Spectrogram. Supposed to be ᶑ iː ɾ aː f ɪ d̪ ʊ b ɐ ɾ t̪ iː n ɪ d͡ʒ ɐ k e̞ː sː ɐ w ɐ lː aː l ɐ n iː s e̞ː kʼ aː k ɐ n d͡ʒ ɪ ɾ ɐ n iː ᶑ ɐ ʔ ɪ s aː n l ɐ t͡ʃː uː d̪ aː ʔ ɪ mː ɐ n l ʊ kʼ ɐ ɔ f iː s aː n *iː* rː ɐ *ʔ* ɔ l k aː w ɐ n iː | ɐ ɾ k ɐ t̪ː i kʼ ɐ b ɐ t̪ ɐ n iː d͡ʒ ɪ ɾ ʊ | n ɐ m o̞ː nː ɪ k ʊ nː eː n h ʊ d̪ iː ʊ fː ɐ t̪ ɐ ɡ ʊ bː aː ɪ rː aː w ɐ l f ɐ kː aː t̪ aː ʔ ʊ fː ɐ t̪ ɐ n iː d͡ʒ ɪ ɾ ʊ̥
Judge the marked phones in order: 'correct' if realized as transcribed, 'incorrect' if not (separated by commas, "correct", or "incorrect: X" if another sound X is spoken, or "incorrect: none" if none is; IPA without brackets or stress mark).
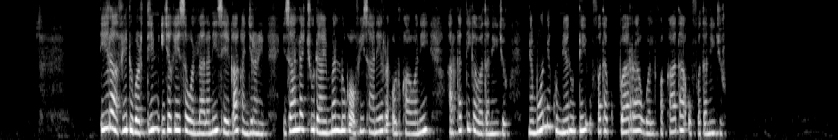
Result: correct, correct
